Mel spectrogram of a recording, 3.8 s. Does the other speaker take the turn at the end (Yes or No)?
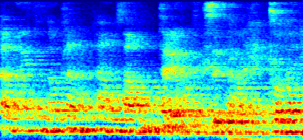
No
